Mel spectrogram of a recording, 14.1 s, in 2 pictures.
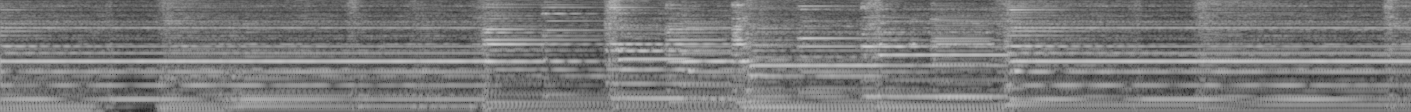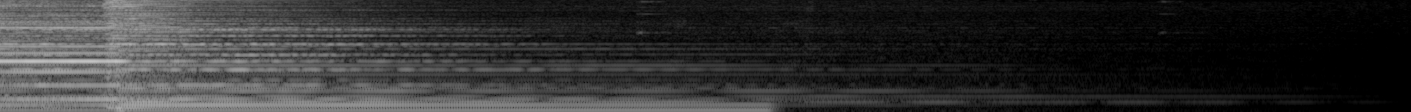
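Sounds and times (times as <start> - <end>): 
hymn backing music: 0.0 - 10.4.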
